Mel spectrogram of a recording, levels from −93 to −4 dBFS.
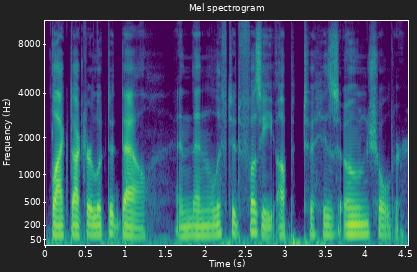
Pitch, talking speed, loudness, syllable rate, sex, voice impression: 95 Hz, 200 wpm, -23 LUFS, 4.8 syllables/s, male, masculine, adult-like, tensed, powerful, clear, slightly nasal, cool, intellectual, calm, friendly, reassuring, wild, lively, slightly strict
